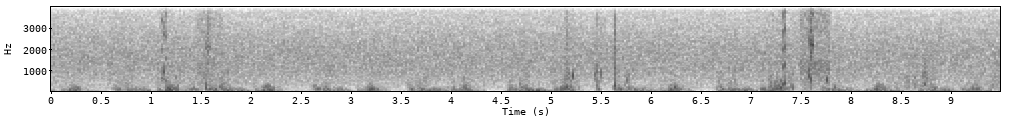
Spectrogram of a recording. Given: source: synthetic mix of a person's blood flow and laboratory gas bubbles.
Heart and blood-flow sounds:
Doppler ultrasound of blood flow; precordium
1.08-1.81 s: bubbles
5.12-5.26 s: bubbles
5.41-5.53 s: bubbles
5.58-5.79 s: bubbles
7.05-7.80 s: bubbles
From the record:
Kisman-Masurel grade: 223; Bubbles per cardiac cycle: several, 3 to 8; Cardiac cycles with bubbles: 10 to 50%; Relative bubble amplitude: loud (0.450 to 0.775); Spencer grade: 2 (many but less than half of the cardiac periods contain bubble signals, singularly or in groups); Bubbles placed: anywhere in the cardiac cycle

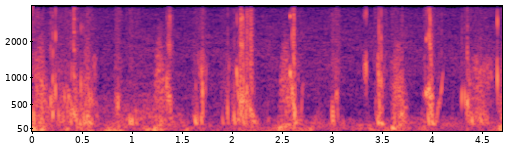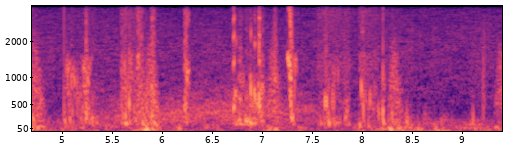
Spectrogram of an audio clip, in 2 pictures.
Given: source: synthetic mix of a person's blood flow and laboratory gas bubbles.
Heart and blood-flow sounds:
Doppler ultrasound of blood flow; subclavian vein
0.00-0.12 s: bubbles
0.15-0.68 s: bubbles
0.82-0.90 s: bubbles
0.94-1.07 s: bubbles
1.32-1.45 s: bubbles
1.59-1.76 s: bubbles
1.88-2.28 s: bubbles
2.54-2.71 s: bubbles
2.96-3.09 s: bubbles
3.30-3.36 s: bubbles
3.40-3.55 s: bubbles
3.57-3.74 s: bubbles
3.90-4.13 s: bubbles
4.27-4.76 s: bubbles
5.02-5.39 s: bubbles
5.57-5.98 s: bubbles
6.21-6.28 s: bubbles
6.68-7.04 s: bubbles
7.21-7.37 s: bubbles
7.55-7.89 s: bubbles
7.96-8.34 s: bubbles
From the record:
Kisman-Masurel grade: 333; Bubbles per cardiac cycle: rolling drumbeat, 9 or more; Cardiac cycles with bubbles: 50 to 99%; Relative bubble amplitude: loud (0.450 to 0.775); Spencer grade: 3 (all of the cardiac periods contain showers or single bubble signals, but not dominating or overriding the cardiac motion signals); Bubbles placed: anywhere in the cardiac cycle

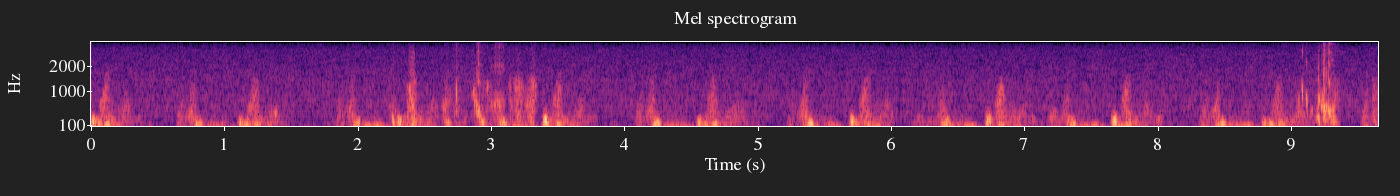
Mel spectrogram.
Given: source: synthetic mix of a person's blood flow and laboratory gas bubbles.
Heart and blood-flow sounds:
Doppler ultrasound of blood flow; precordium
2.23-2.31 s: bubbles
2.36-2.48 s: bubbles
2.62-2.78 s: bubbles
2.85-3.35 s: bubbles
9.03-9.38 s: bubbles
9.60-9.66 s: bubbles
From the record:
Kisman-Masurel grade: 222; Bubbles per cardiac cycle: several, 3 to 8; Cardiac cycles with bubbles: 10 to 50%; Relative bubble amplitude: moderate (0.250 to 0.450); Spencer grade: 2 (many but less than half of the cardiac periods contain bubble signals, singularly or in groups); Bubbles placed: only in the low amplitude regions of the cardiac cycle

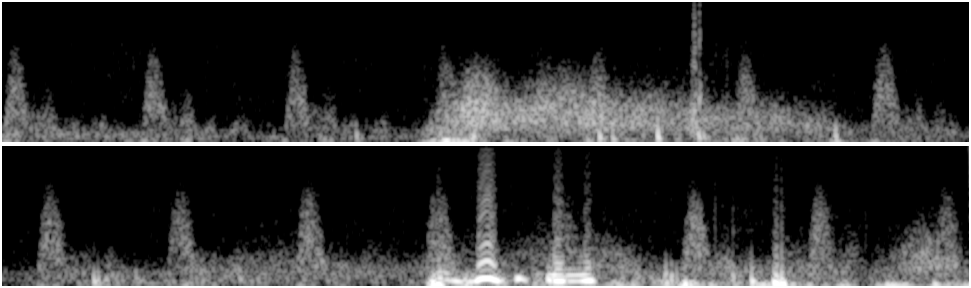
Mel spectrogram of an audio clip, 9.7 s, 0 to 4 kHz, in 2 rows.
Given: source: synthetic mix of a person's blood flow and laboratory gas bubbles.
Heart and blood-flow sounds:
Doppler ultrasound of blood flow; subclavian vein
3.40-3.52 s: bubbles
From the record:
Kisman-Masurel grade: 111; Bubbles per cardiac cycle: 1 to 2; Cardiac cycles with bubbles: 1 to 10%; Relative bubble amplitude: barely perceptible (0.100 to 0.250); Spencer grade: 1 (occasional bubble signal discernible with the cardiac motion signal, with majority of cardiac periods free of bubbles); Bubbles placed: anywhere in the cardiac cycle

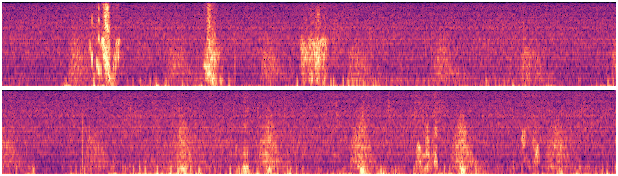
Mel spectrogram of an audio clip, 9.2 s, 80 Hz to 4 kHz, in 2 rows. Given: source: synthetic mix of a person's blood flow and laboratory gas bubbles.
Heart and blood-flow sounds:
Doppler ultrasound of blood flow; subclavian vein
0.64-0.92 s: bubbles
1.51-1.69 s: bubbles
2.23-2.46 s: bubbles
6.34-6.49 s: bubbles
7.71-7.89 s: bubbles
8.50-8.64 s: bubbles
From the record:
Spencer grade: 2 (many but less than half of the cardiac periods contain bubble signals, singularly or in groups); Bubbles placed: anywhere in the cardiac cycle

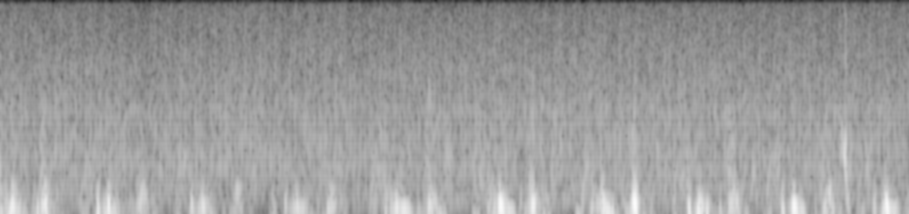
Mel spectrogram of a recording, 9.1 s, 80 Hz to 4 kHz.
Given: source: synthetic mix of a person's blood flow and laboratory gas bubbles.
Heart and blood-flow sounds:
Doppler ultrasound of blood flow; precordium
8.40-8.53 s: bubbles
From the record:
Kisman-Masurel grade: 112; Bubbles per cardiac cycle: 1 to 2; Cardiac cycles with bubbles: 1 to 10%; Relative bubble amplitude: moderate (0.250 to 0.450); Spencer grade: 1 (occasional bubble signal discernible with the cardiac motion signal, with majority of cardiac periods free of bubbles); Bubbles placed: anywhere in the cardiac cycle

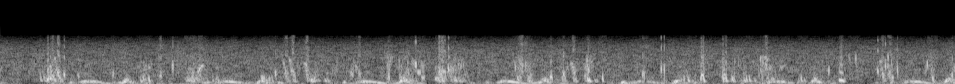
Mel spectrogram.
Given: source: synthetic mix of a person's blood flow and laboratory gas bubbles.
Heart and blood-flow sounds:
Doppler ultrasound of blood flow; precordium
0.00-0.02 s: bubbles
0.36-0.68 s: bubbles
0.76-0.82 s: bubbles
1.10-1.18 s: bubbles
1.35-1.54 s: bubbles
1.57-1.65 s: bubbles
1.69-1.76 s: bubbles
1.84-2.22 s: bubbles
2.58-3.00 s: bubbles
3.03-3.39 s: bubbles
3.49-3.63 s: bubbles
3.82-4.28 s: bubbles
4.31-4.70 s: bubbles
5.11-5.34 s: bubbles
5.47-6.08 s: bubbles
6.39-6.49 s: bubbles
6.58-6.68 s: bubbles
6.80-7.09 s: bubbles
7.19-7.90 s: bubbles
7.98-8.09 s: bubbles
8.12-8.33 s: bubbles
8.36-8.61 s: bubbles
8.74-9.02 s: bubbles
9.23-9.38 s: bubbles
9.50-9.55 s: bubbles
From the record:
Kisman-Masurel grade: 343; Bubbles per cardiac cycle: rolling drumbeat, 9 or more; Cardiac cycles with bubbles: 100%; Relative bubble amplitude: loud (0.450 to 0.775); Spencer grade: 3 (all of the cardiac periods contain showers or single bubble signals, but not dominating or overriding the cardiac motion signals); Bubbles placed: anywhere in the cardiac cycle

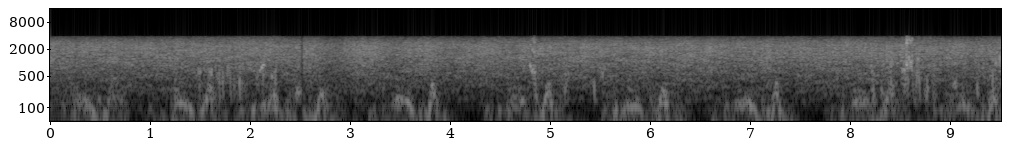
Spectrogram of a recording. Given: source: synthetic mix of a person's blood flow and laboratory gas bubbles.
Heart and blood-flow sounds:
Doppler ultrasound of blood flow; precordium
1.45-2.32 s: bubbles
4.78-4.91 s: bubbles
5.11-5.21 s: bubbles
5.41-5.57 s: bubbles
8.19-8.88 s: bubbles
8.98-9.09 s: bubbles
9.23-9.52 s: bubbles
From the record:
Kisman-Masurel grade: 223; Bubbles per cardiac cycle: several, 3 to 8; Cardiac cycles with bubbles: 10 to 50%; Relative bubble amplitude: loud (0.450 to 0.775); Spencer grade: 2 (many but less than half of the cardiac periods contain bubble signals, singularly or in groups); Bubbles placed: anywhere in the cardiac cycle

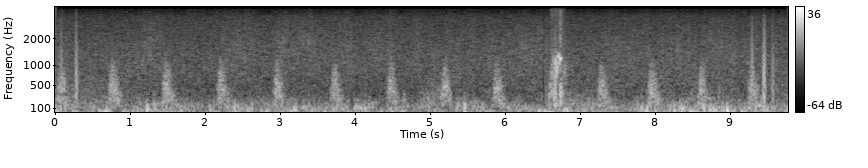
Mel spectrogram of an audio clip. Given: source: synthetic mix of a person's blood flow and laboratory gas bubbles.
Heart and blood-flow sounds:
Doppler ultrasound of blood flow; subclavian vein
6.61-6.83 s: bubbles
From the record:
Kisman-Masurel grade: 113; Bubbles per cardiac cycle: 1 to 2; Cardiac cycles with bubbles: 1 to 10%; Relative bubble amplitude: loud (0.450 to 0.775); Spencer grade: 1 (occasional bubble signal discernible with the cardiac motion signal, with majority of cardiac periods free of bubbles); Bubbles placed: anywhere in the cardiac cycle

